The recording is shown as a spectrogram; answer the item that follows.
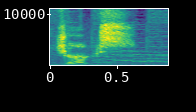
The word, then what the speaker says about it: Gerx: Is the G pronounced like giraffe or grand? Because if it's like giraffe, this guy's name is Gerx.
